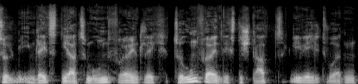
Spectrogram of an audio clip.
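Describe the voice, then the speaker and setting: The recording is very clean, with a silent background. A man speaks at a moderate pace in a very deep, low pitch with vocal fry. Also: dry, close sound with no echo. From Vienna, Austria. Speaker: podcaster. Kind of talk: casual chat.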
